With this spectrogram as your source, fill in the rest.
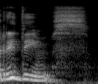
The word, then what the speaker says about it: riddims: mówi właśnie poddany, to w patła mówi się redeems na te rytmy.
